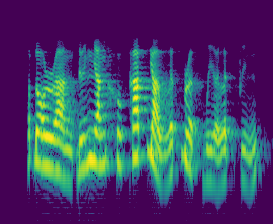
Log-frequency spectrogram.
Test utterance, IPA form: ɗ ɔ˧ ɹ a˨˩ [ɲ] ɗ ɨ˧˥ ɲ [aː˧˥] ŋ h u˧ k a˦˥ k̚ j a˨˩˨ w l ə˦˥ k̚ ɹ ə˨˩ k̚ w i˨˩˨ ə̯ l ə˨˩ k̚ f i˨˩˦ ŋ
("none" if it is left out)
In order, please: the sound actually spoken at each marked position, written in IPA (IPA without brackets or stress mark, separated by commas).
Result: ŋ, a˧˥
